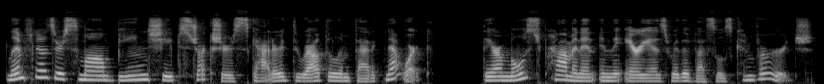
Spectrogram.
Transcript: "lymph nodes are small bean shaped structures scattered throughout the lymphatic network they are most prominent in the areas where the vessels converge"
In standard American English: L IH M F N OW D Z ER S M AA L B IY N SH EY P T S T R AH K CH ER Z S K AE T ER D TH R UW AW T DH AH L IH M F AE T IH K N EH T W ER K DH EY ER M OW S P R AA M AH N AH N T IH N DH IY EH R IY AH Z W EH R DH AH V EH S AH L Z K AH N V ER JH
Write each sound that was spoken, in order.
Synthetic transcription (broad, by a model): L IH M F N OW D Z ER S M AA L B IY N SH EY P T S T R AH K CH ER Z S K AE T ER D TH R UW AW T DH AH L IH M F AE T IH K N EH T W ER K DH EY ER M OW S P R AA M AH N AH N T IH N DH IY EH R IY AH Z W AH R DH AH V EH S L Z K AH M V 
